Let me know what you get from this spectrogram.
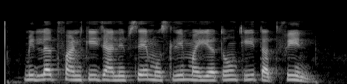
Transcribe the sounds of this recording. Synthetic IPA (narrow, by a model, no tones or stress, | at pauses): mɪlːət̪fʰɐ̃ɳɖkid͡ʒaːnɪbsemʊslɪmːɐjːət̪õkit̪ɐt̪fiːn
